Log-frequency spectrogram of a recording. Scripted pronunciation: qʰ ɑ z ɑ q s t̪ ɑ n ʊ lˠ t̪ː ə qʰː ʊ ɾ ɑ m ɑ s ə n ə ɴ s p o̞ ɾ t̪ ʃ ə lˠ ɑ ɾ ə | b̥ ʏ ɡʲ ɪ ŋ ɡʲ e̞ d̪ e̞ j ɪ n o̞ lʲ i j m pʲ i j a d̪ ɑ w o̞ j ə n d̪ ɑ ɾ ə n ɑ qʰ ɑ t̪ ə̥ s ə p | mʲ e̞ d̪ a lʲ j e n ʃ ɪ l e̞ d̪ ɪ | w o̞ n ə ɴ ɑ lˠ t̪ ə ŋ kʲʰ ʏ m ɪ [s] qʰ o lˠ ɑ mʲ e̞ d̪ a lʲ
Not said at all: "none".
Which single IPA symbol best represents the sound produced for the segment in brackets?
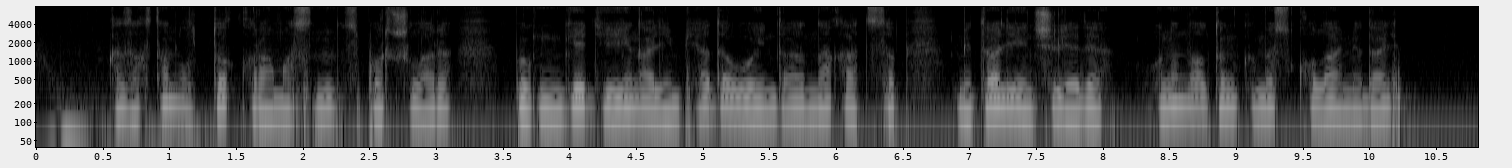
s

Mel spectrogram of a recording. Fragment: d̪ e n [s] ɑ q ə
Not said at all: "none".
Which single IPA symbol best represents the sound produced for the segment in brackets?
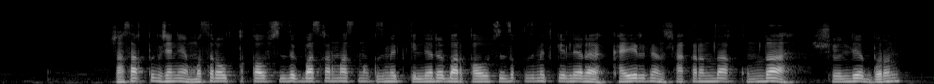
ʃ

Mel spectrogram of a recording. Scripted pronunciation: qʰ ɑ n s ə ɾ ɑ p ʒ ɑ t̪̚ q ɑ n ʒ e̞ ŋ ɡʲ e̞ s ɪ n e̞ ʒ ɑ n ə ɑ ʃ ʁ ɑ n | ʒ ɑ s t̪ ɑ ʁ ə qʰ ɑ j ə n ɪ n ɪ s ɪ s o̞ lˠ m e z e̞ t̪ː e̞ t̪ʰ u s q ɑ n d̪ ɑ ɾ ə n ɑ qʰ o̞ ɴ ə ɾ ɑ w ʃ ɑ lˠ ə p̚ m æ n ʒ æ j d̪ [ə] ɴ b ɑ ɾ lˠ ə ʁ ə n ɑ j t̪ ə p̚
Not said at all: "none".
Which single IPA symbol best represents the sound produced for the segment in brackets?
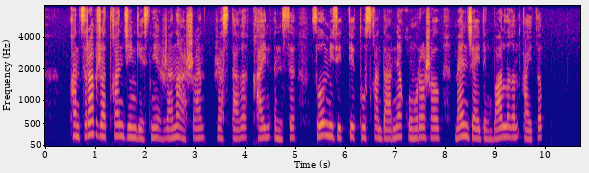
ə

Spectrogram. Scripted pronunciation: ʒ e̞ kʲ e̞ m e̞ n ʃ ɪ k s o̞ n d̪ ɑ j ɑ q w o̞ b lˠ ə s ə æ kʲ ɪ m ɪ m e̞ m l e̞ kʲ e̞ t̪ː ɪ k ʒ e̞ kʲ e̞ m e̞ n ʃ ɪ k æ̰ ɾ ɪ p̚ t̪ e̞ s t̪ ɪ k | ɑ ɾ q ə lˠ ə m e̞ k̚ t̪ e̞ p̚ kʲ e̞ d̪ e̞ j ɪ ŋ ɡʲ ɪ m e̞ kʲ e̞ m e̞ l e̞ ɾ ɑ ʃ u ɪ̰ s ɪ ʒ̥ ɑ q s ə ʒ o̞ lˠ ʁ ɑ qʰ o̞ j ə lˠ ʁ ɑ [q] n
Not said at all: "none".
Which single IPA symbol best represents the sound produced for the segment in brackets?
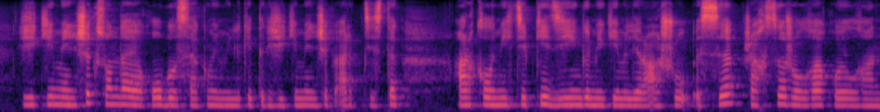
none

